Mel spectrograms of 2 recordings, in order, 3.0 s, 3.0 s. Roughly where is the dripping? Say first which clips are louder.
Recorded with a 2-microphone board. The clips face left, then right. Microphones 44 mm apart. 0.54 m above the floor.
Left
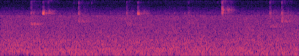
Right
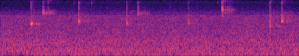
Right 2 dB; right.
